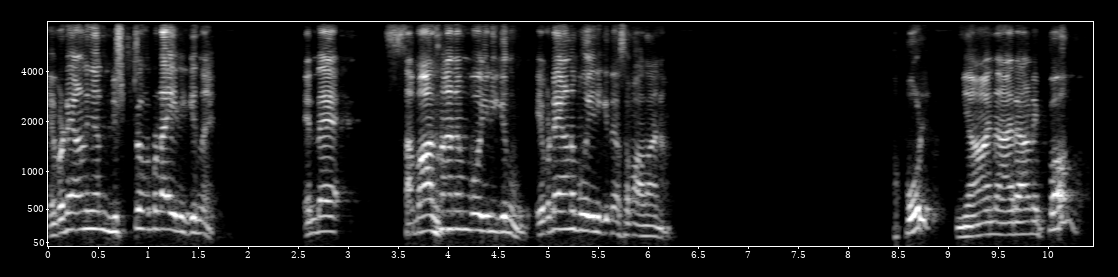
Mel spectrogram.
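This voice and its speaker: A man teaching a philosophy class, slow and deliberate, posing rhetorical questions and answering them himself. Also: on the high side, fairly bright tone, poor audio. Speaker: spiritual teacher. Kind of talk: Vedanta philosophy class lecture.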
